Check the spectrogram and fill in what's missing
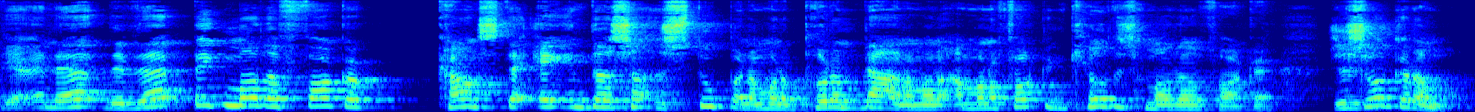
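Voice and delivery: high, loud menacing threat; a dad ready to fight; threatening father. Retold or imitated. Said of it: "he's like".

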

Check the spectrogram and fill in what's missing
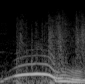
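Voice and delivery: high-pitched "woo" cheer; excited whoop. Real, not acted. Gamer celebrating a shot, whooping.

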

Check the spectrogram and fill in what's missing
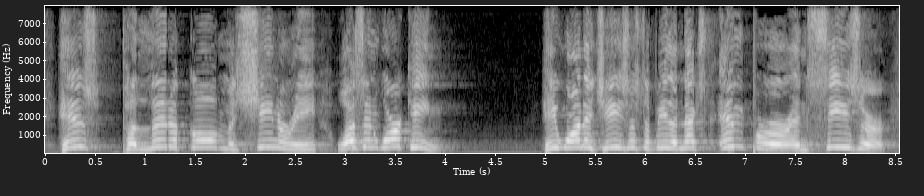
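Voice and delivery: loud, high-pitched pulpit preaching; fiery preaching. Acted. Preacher driving home Peter's rebuke, loud and fervent. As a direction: preach it hard to the congregation.

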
